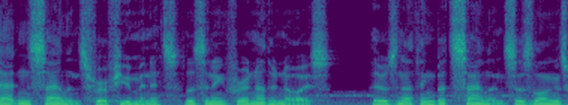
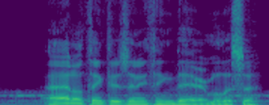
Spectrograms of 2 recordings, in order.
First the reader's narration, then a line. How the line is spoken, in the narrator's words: I said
